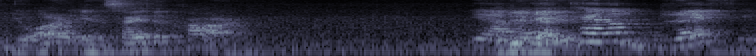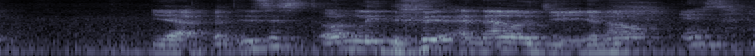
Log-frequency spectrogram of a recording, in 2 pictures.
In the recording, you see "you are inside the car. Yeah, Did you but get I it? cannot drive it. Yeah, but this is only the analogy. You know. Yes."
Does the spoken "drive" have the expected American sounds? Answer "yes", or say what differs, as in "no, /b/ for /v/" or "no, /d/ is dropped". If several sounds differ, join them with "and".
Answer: no, /f/ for /v/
